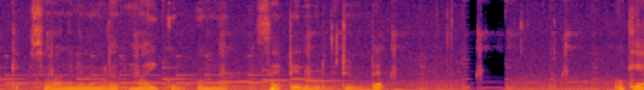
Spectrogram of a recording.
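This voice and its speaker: Woman, Malayali accent, slightly low voice, step-by-step demonstrator, conversational, English terms mixed in, music clearly playing underneath. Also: dark tone. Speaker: presenter of a product installation tutorial. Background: clearly audible background music.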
